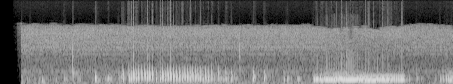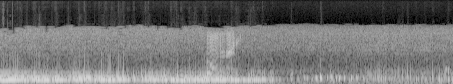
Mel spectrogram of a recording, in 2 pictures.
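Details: Loud, long, low gurgling and rumbling with bubbly crackle in between from an adult woman's abdomen: stomach growling (borborygmi), a normal sound of gut movement.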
